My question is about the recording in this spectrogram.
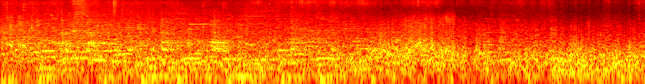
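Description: Wind buffeting the microphone in a steady low rumble, with the voices of people walking by.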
